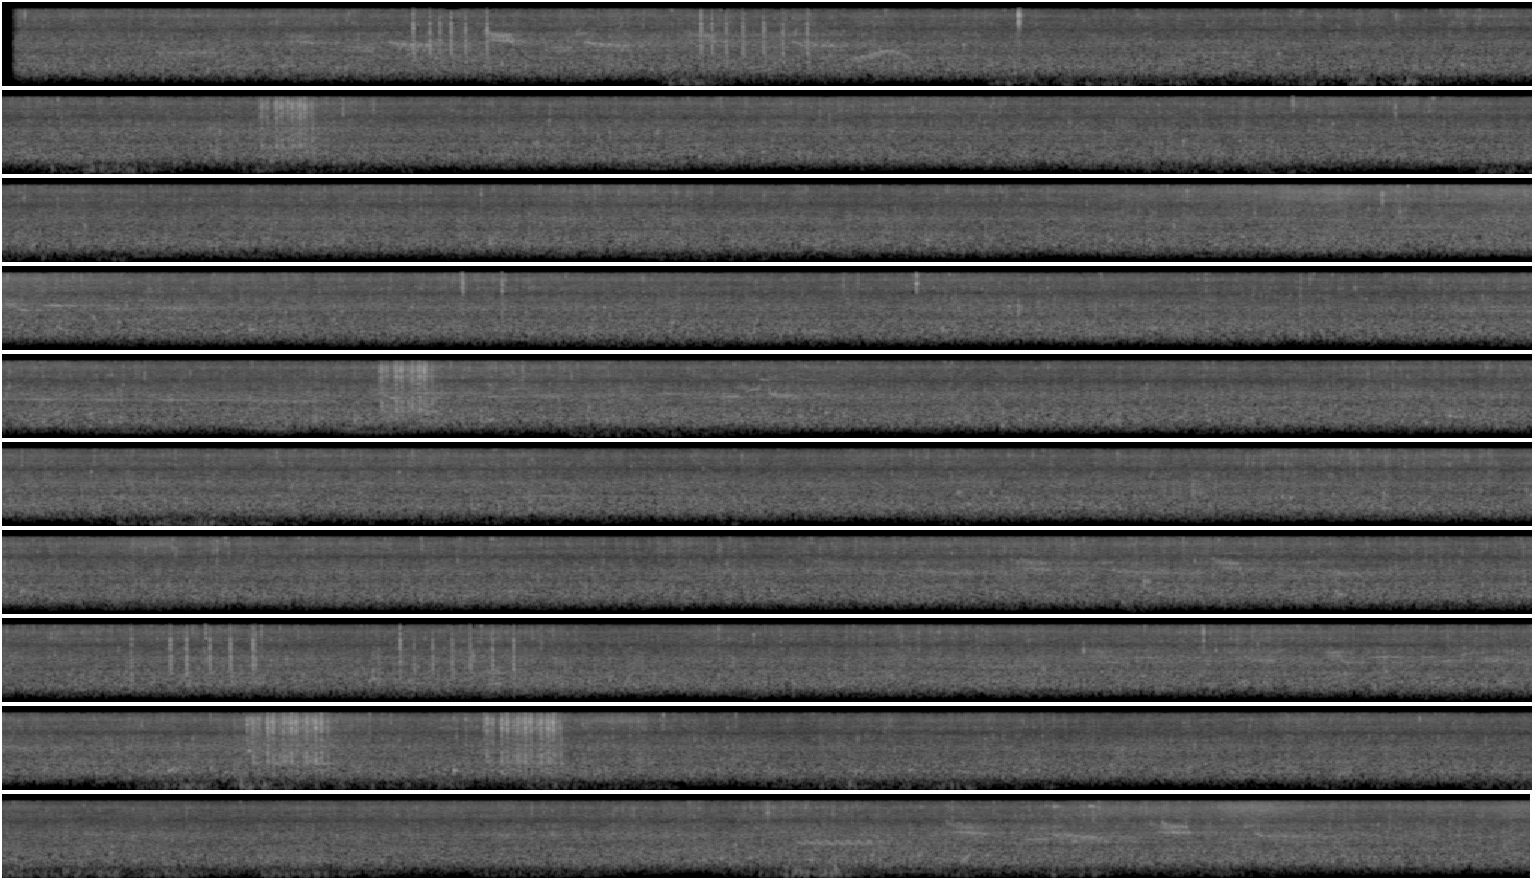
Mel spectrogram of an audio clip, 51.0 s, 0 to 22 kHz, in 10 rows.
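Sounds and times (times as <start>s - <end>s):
flowing water rushing: 0.0s - 50.9s.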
